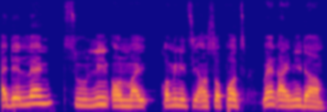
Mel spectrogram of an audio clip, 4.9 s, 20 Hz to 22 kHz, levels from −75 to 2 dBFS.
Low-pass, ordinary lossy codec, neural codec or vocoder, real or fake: none; none; none; real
